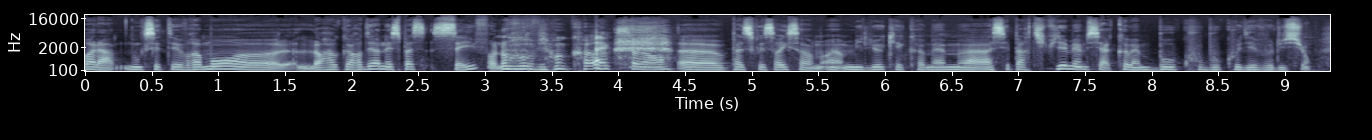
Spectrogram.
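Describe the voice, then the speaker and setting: Against noticeable background noise, a woman speaks at a fairly quick pace and fairly low pitch. Her loudness stays very even, and her intonation is fairly even. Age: 30s. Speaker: DJ. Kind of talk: casual radio interview. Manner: halting, repeats words.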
